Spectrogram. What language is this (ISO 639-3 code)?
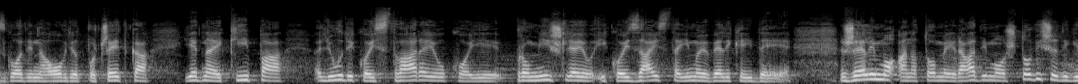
hrv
